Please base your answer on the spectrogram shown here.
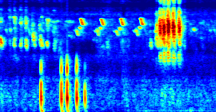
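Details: A string of light, repeated sparrow chirps ends in a loud, rapid rattle of notes, with a few quick tapping sounds early on.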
